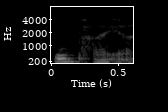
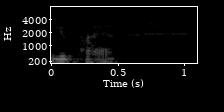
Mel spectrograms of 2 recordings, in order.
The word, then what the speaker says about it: Upaya: day we drove by a sign that said upaya or upaya as it's properly pronounced but some people call it upupa upaya Zen Center and I looked and I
